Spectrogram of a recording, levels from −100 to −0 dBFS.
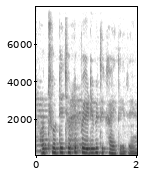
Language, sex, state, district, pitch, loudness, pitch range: Hindi, female, Uttar Pradesh, Varanasi, 225 Hz, -30 LUFS, 200-235 Hz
